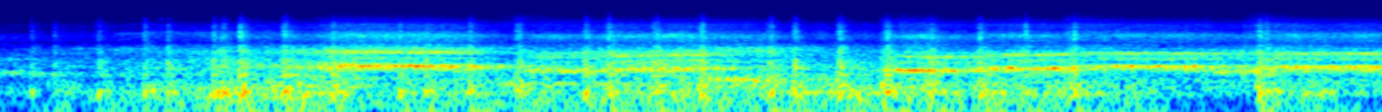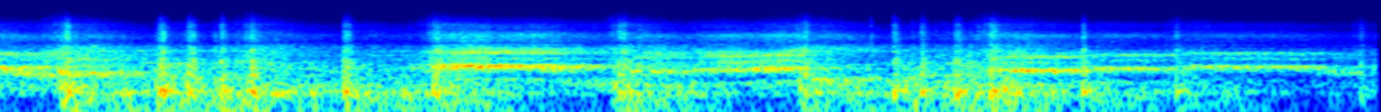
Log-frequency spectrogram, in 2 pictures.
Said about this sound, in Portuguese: E, e aí, a torcida cantando pro Cavani, como sempre canta, várias bandeiras. Vamos dar um sobe-som então aqui pra música da, da arquibancada dos Ultras do PSG para o uruguaio Cavani quebrando esse recorde.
